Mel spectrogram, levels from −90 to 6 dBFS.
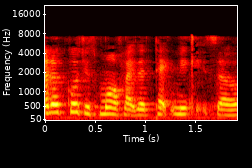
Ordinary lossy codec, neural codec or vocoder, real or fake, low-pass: AAC, 32 kbps; none; real; 7.2 kHz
